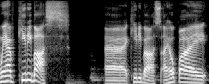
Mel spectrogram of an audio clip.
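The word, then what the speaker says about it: Kiribati: have KY boss uh KY boss I hope I pronounce it somewhat correctly at least I've heard that the ti makes an S sound for some reason I'm going to stand with that I think KY Bas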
